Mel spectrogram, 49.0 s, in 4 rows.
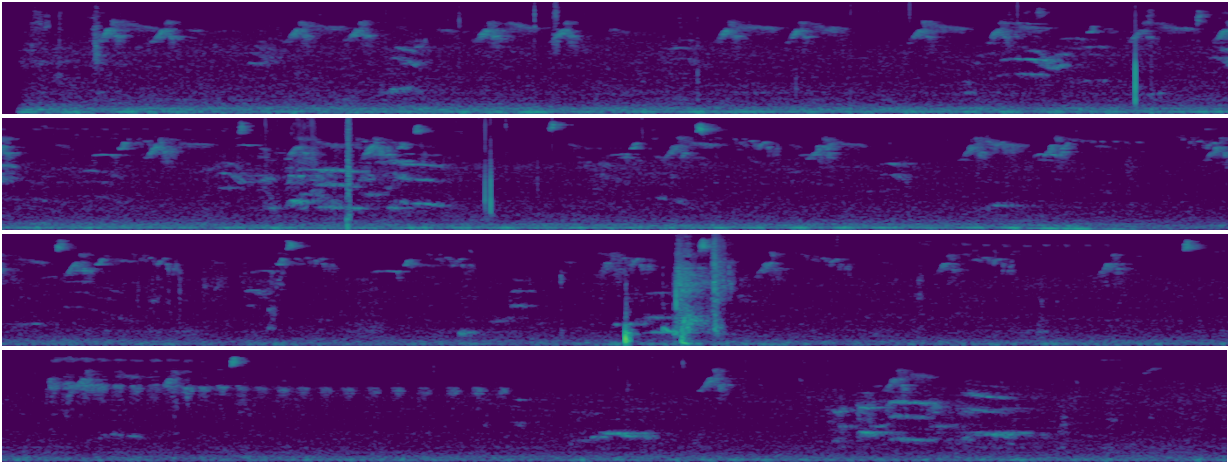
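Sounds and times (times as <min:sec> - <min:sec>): songbird chirping: 0:00.2 - 0:49.0.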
